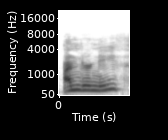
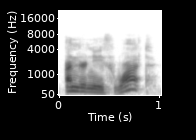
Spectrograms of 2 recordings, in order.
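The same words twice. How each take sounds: First: High little voice from below; lightly voiced small creature, pitched up; underneath sort of voice. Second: Said in the usual way. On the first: A narrator's reading. Piglet answers from under Pooh, underneath sort of voice. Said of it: "in an underneath sort of way".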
